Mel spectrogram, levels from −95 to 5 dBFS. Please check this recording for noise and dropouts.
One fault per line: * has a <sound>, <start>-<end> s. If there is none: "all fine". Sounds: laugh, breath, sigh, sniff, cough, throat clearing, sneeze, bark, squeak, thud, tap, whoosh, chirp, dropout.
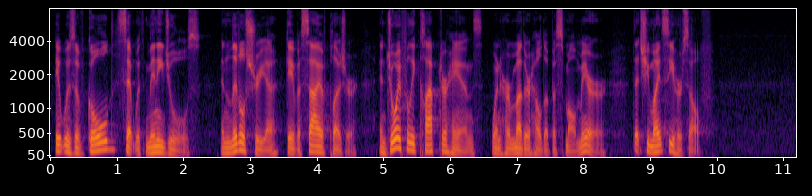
all fine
